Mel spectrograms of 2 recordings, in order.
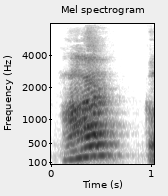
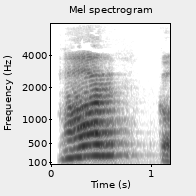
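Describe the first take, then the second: First: Said in the usual way. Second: hark stretched out slowly, sound by sound; slow blending. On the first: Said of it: "शब्द तसा पटकन वाचायला पाहिजे". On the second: Shown as a demonstration. Teacher blending a word slowly for pupils. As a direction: draw out hark for the class. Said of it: "हळूहळू सावकाश म्हणून दाखवत आहे".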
